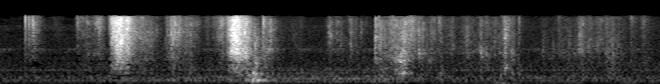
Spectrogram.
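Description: Kitchen handling noises at a counter: a few short, noisy rustles and knocks as food and things are handled, the two loudest about one and two seconds in, then softer ones.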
